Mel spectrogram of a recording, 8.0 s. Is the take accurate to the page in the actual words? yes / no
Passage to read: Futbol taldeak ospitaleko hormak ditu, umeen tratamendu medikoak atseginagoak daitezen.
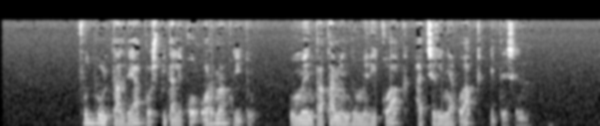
yes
